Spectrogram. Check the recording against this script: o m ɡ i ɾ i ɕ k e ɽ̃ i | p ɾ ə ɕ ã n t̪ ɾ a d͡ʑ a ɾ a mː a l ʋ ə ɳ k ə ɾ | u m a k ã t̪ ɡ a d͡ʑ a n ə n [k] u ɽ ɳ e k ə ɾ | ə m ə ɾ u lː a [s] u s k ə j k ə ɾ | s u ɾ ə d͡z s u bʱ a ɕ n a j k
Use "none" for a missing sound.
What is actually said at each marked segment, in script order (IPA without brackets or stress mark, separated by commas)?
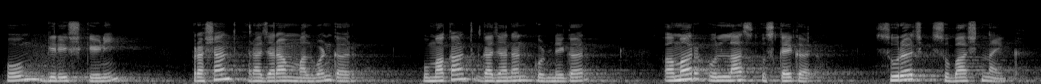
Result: k, s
